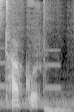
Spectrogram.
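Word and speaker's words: Thakur: tagore's original surname is takur britishers were not able to pronounce his surname correctly so they started calling him as tagur and since then he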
